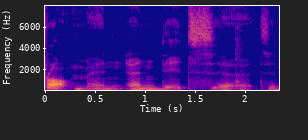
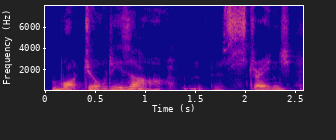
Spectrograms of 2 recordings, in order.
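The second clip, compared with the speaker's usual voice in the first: ordinary talk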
